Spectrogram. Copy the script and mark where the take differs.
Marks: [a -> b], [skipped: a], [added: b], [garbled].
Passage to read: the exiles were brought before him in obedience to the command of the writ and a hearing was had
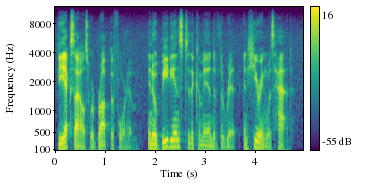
the exiles were brought before him in obedience to the command of the writ and [skipped: a] hearing was had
